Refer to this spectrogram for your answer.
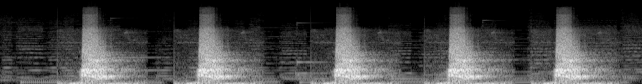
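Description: A Great Dane gives deep, booming barks, one roughly every second, with faint music underneath.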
